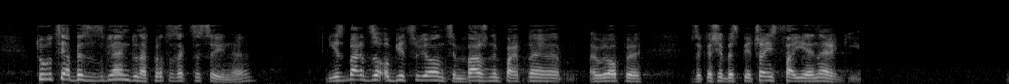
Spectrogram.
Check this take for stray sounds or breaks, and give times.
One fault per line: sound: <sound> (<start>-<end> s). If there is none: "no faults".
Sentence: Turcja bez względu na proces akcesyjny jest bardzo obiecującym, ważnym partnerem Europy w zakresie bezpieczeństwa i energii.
no faults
